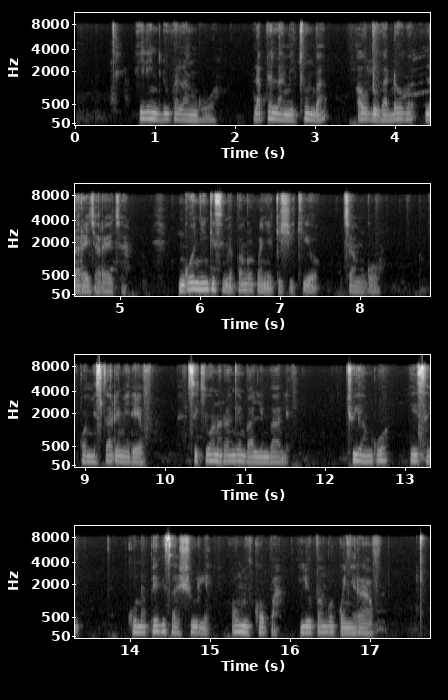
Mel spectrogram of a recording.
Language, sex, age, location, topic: Swahili, male, 25-35, Nairobi, finance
